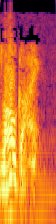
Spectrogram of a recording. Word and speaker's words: Laogai: Chinese call their system so-called Laogai, L-A-O-G-A-I. And today, Laogai is a word in the Oxford Dictionary since 2003. Lao, L-A-O-G-A-I, is the pronunciation from two Chinese letters.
